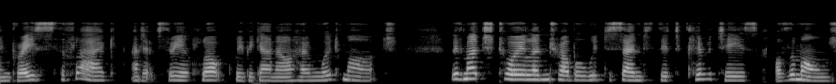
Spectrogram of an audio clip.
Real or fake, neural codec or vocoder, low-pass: real; none; 7.2 kHz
